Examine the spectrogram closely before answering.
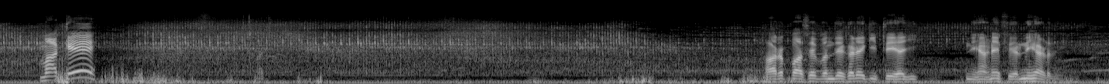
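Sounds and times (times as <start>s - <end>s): low rumble: 1.0s - 11.0s.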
